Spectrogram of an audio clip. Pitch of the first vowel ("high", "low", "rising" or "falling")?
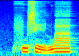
rising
